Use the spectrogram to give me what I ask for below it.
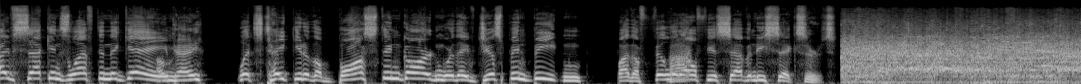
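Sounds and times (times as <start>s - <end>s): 
speech: 0.0s - 8.8s
arena crowd chanting: 8.4s - 10.8s.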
